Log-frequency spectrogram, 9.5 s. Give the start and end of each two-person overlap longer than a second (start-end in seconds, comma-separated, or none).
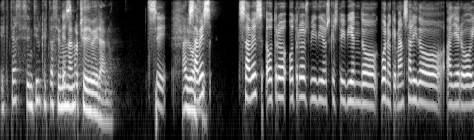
none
